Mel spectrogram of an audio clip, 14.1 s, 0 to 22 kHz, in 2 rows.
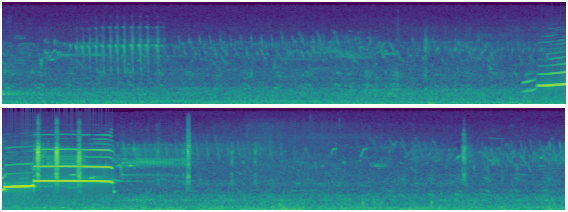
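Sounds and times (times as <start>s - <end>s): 
common loon (Gavia immer) wailing: 6.6s - 8.5s.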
